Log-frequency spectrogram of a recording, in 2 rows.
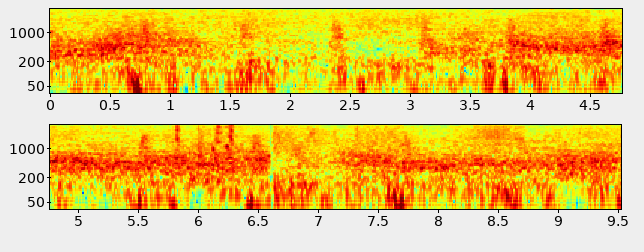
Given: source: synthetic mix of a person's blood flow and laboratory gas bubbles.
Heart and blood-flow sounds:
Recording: Doppler ultrasound of blood flow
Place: subclavian vein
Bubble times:
5.70-6.37 s: bubbles
From the record:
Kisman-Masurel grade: 221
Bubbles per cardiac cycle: several, 3 to 8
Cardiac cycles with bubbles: 10 to 50%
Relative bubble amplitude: barely perceptible (0.100 to 0.250)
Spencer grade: 2 (many but less than half of the cardiac periods contain bubble signals, singularly or in groups)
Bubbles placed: anywhere in the cardiac cycle

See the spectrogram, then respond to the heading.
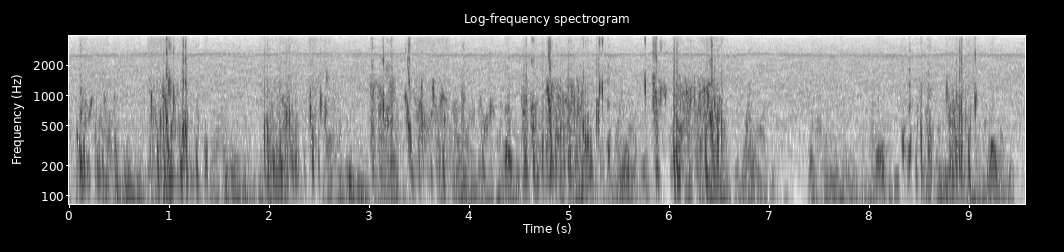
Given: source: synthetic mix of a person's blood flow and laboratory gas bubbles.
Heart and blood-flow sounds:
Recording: Doppler ultrasound of blood flow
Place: precordium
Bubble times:
0.05-0.40 s: bubbles
0.43-0.51 s: bubbles
0.78-1.41 s: bubbles
1.92-2.69 s: bubbles
3.00-3.30 s: bubbles
3.34-4.26 s: bubbles
4.50-5.43 s: bubbles
5.72-5.98 s: bubbles
6.01-6.59 s: bubbles
8.30-8.66 s: bubbles
8.74-9.12 s: bubbles
From the record:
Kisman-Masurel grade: 333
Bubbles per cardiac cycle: rolling drumbeat, 9 or more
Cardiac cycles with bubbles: 50 to 99%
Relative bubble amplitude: loud (0.450 to 0.775)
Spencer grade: 3 (all of the cardiac periods contain showers or single bubble signals, but not dominating or overriding the cardiac motion signals)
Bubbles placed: only in the low amplitude regions of the cardiac cycle

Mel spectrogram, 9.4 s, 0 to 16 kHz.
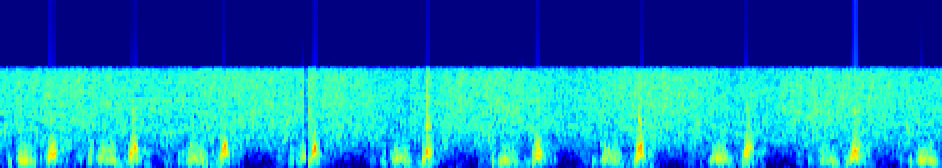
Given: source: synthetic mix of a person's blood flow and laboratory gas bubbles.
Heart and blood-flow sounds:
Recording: Doppler ultrasound of blood flow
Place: precordium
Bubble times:
no bubbles
From the record:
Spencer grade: 0 (complete lack of bubble signals)

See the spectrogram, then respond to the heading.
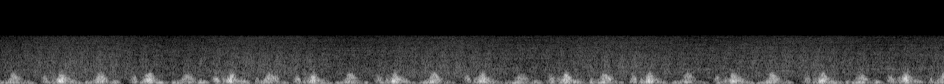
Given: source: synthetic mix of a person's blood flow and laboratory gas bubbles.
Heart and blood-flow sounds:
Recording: Doppler ultrasound of blood flow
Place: precordium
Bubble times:
no bubbles
From the record:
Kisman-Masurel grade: 000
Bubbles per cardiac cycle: 0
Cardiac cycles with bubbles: 0%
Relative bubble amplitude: no bubbles discernible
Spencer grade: 0 (complete lack of bubble signals)

